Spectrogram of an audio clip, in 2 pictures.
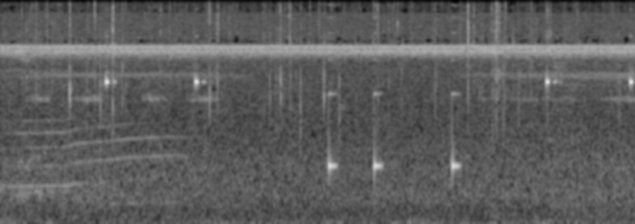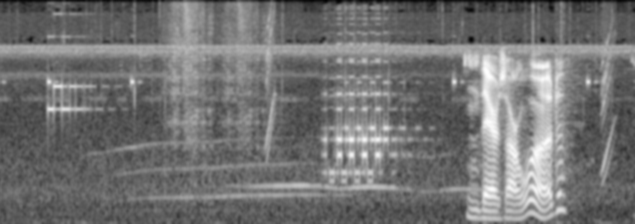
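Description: Short soft blips sound as a game menu cursor moves.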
